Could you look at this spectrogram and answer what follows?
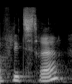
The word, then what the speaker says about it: Vlietstra: Should I say it in Dutch? Because I always struggle, especially my last name is difficult to pronounce in English. So I'm Lara Vlietstra.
